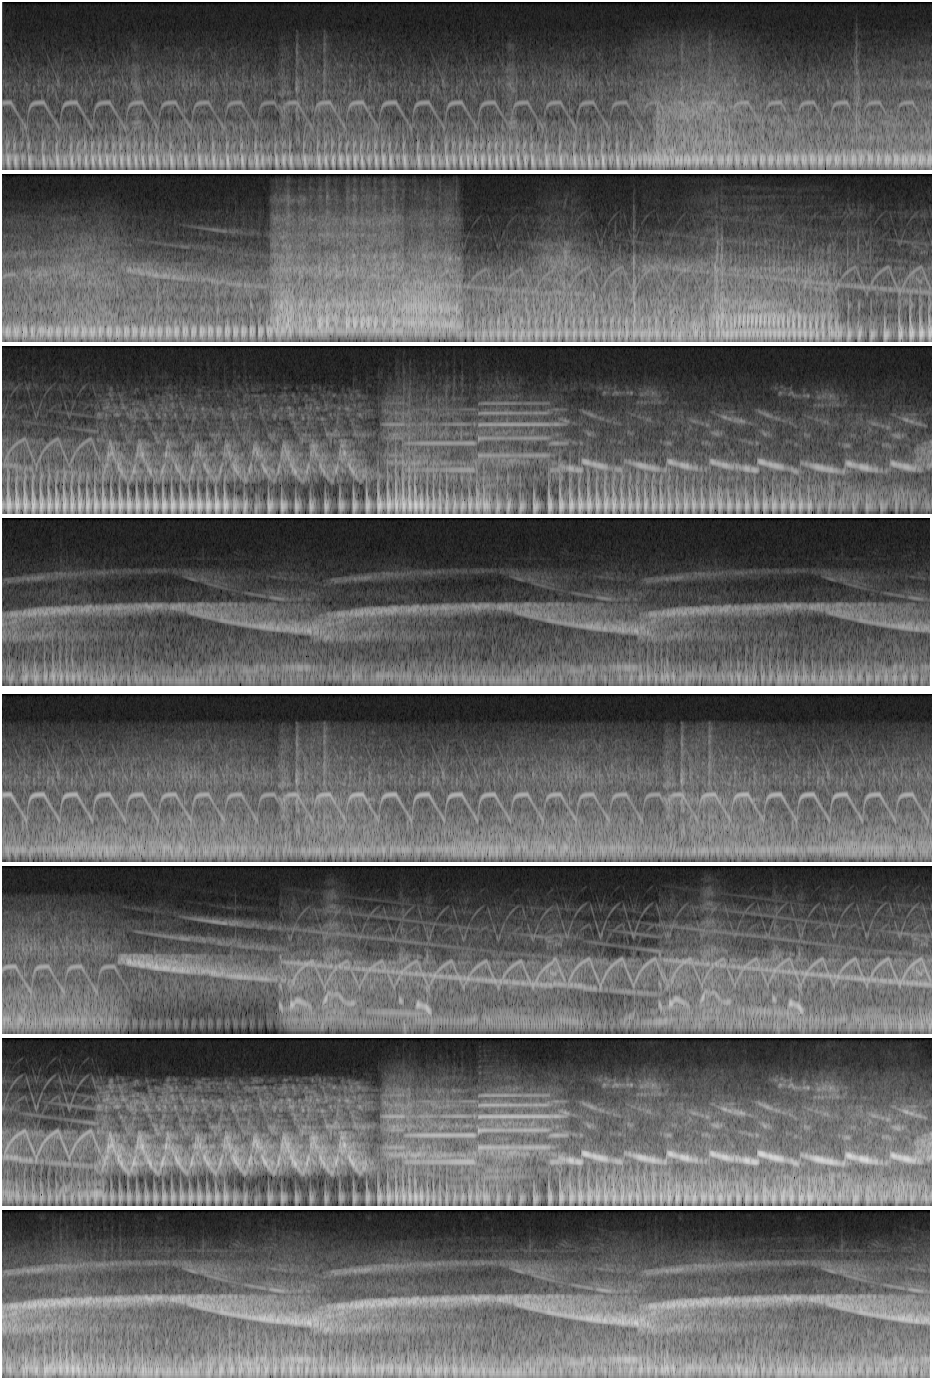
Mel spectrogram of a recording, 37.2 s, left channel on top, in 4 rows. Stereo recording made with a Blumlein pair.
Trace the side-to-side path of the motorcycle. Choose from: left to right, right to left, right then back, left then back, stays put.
left to right.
